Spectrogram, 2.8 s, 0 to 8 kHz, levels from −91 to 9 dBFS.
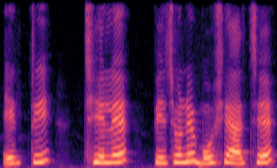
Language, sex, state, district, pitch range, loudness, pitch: Bengali, female, West Bengal, Cooch Behar, 285-350 Hz, -14 LUFS, 325 Hz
